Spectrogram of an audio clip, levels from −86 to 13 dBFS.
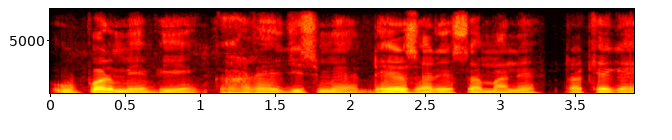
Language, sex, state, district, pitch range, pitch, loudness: Hindi, male, Bihar, Patna, 120-135 Hz, 125 Hz, -19 LUFS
